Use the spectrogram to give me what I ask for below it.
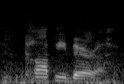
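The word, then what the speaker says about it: capybara: Right pronunciation is copybeara. Copybeara.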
